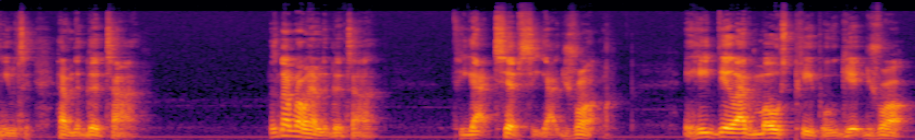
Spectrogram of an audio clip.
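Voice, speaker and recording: A middle-aged man, a former fast food manager, giving casual, plain-spoken commentary on a video. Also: low-pitched, a little mellow, reverberant.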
